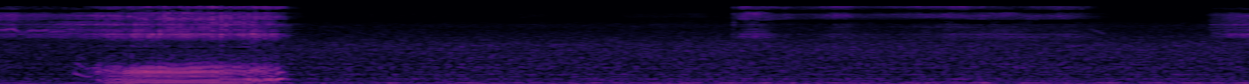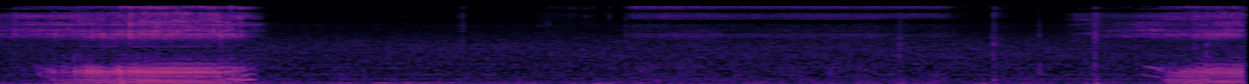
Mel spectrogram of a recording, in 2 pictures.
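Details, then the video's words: A baby pug napping contentedly, snoring in slow cycles: three loud, rough rasping snorts spaced about five to six seconds apart, with quiet breathing between them. "Baby PUG巴哥犬睡午覺！好幸福打鼾中！"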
